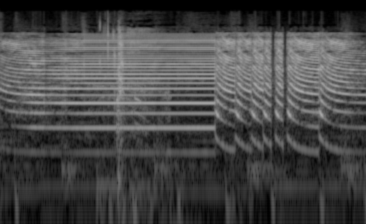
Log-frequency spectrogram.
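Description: A loud, blaring air horn holds a steady tone, then breaks into a rapid series of short, bending blasts that wobble in pitch. No one speaks.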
